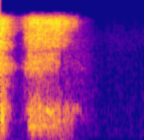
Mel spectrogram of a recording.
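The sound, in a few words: double sniff, exhaling through the nose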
